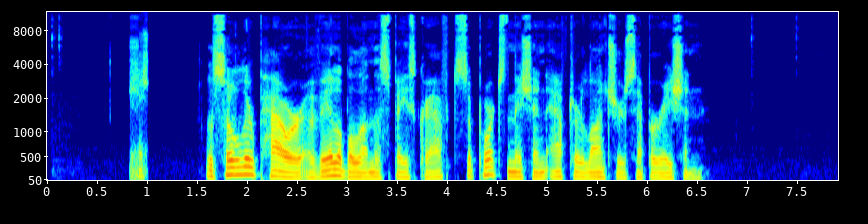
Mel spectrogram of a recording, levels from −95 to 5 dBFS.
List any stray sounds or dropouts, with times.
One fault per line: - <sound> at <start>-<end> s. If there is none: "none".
- laugh at 0.8-1.0 s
